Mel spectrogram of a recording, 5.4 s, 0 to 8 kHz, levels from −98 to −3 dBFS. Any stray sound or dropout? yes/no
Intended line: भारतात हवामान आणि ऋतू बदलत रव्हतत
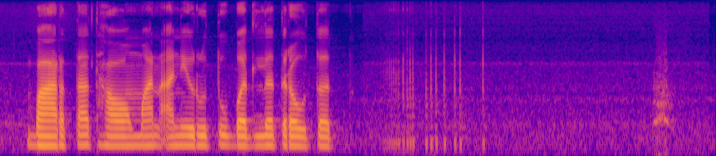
yes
